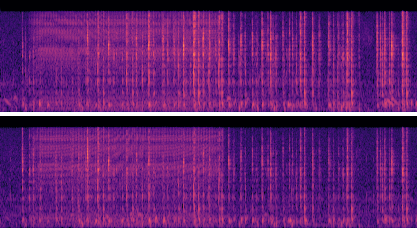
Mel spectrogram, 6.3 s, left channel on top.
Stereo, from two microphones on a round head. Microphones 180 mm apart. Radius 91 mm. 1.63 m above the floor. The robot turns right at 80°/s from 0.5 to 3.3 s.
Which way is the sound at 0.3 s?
85° right.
